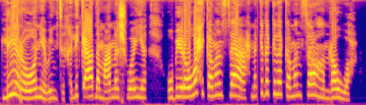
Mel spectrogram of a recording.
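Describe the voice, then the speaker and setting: A woman's voice: high-pitched, racing, no echo, close to an everyday voice. A woman voicing a nineteen-year-old girl with an Egyptian accent, coaxing a friend.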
